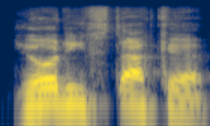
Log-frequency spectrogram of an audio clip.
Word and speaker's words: Jordi Stucker: him to tell you his name is named Jordi Jordi Jordi Stucker he said you don't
